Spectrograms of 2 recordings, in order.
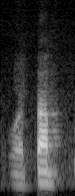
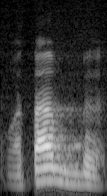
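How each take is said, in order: First: The final b ends with an air puff. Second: The final b ends with a voiced bounce. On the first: The speaker calls it wrong. "Jangan watab ... tambahan angin" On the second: The speaker calls it right. "Harusnya dia suara watab"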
